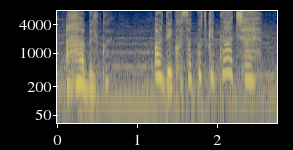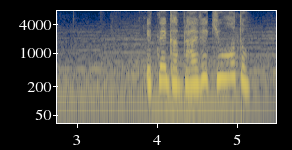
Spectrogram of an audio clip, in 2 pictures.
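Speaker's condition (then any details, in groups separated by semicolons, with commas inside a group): No condition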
